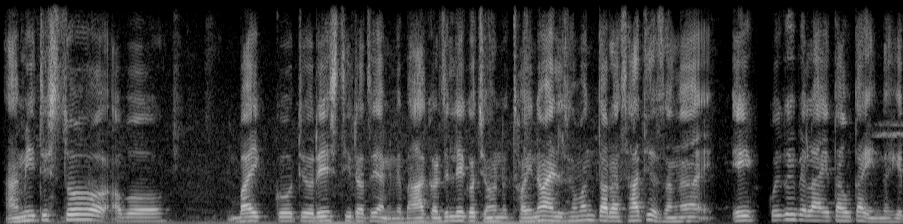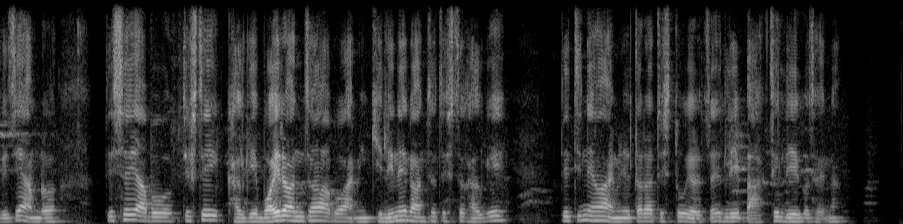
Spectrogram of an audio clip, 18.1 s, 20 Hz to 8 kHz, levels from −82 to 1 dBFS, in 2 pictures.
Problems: background conversations at intervals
